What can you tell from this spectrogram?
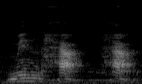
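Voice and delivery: ordinary talk, nothing marked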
